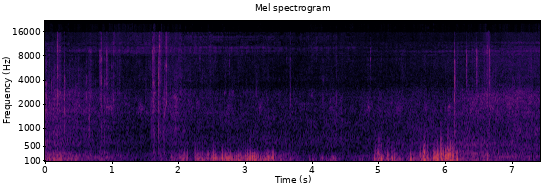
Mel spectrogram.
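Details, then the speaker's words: Electric bike while riding in wind: low honking, grinding quack-like bursts come and go every few seconds, half buried in wind noise; cause not yet found, brakes also squeak and need adjustment. "My bike's making a lot of noise today. Sounds like a duck when I"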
